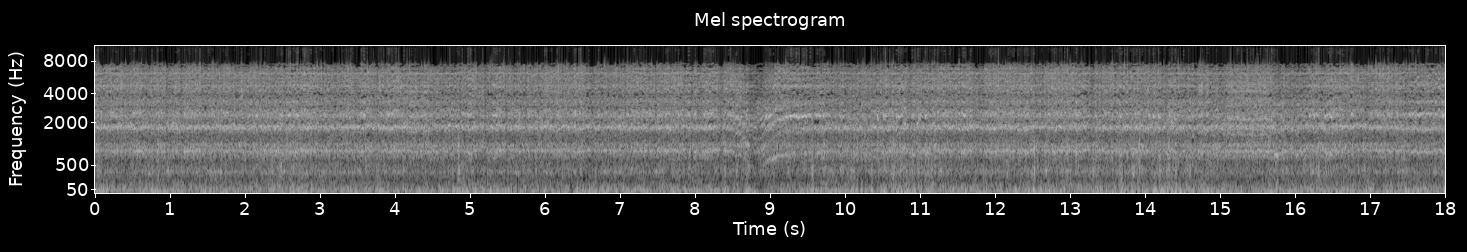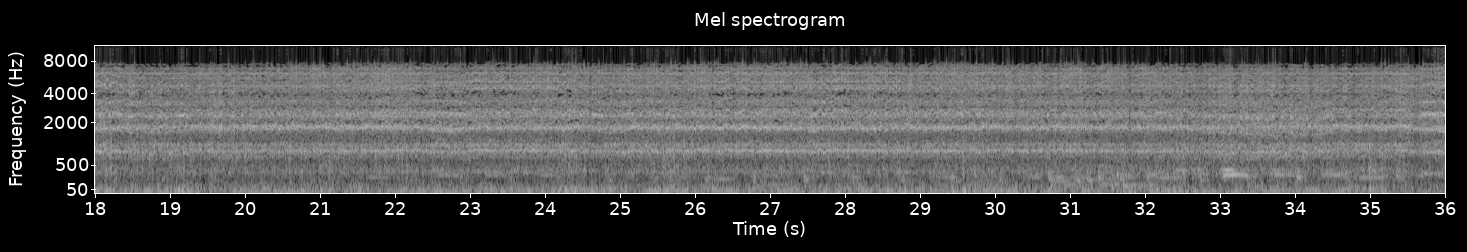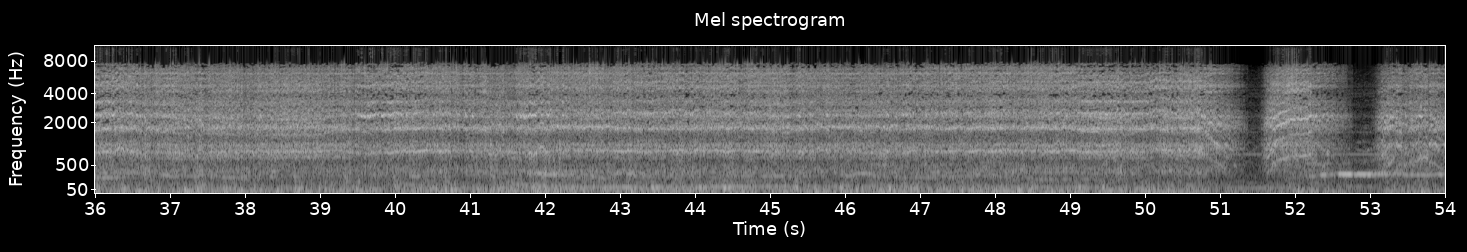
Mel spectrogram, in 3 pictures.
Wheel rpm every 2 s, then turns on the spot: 230, 230, 230, 230, 170, 230, 240, 210, 230, 220, 230, 230, 230, 230, 230, 230, 220, 230, 210, 220, 220, 230, 220, 230, 230, 140, 60.
none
